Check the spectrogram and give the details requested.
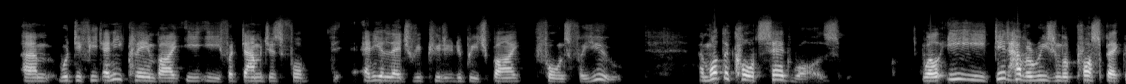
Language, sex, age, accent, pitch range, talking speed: English, male, 60-79, British, 165-255 Hz, 170 wpm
